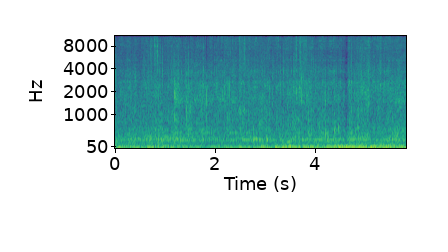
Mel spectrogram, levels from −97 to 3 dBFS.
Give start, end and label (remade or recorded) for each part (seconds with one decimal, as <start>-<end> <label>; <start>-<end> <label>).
0.0-1.0 remade; 1.0-2.0 recorded; 2.0-5.8 remade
